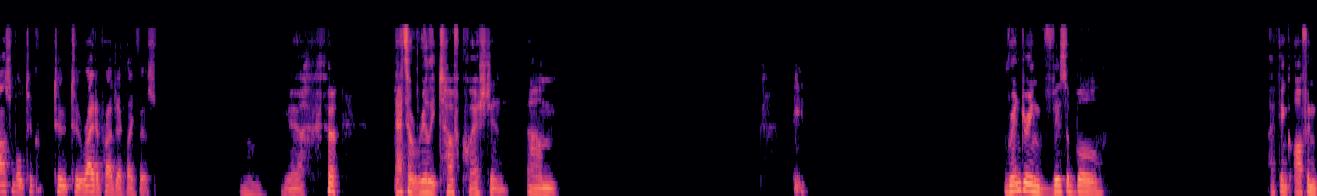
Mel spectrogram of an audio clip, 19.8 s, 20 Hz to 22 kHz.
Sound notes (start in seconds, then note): 4.6 laugh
